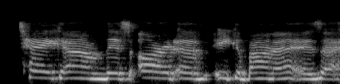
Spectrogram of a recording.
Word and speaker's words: ikebana: or made you take um this art of ikebana is that how you pronounce it yes yeah and what made you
